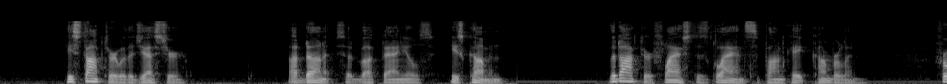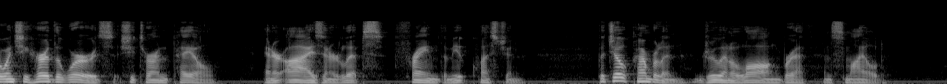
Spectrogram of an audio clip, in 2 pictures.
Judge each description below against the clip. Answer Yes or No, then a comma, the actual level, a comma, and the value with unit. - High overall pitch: No, very low, 85 Hz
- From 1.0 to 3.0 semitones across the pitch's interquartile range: No, average, 5.2 semitones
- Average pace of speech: Yes, average, 160 wpm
